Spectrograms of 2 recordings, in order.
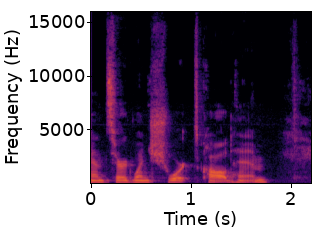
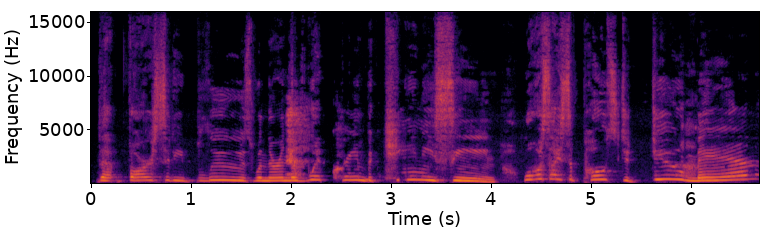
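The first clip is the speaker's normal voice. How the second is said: mock almost-crying; 9 semitones higher than usual. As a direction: whine it like a pretend cry to win pity. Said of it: "almost cry voice".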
